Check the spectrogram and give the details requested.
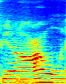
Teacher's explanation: واو ساکن سے پہلے عین پر زبر ہے تو واو لین، اس کو لمبا نہیں کریں گے۔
